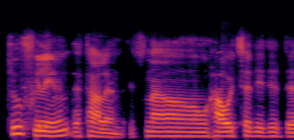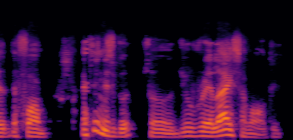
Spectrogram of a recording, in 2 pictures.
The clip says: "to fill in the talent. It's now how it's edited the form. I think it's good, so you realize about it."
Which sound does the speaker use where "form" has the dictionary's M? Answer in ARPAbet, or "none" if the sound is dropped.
M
